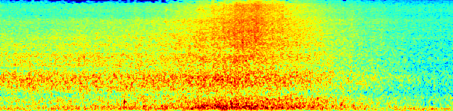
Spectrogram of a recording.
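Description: Ocean waves break and crash with a swelling roar, then ease off.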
